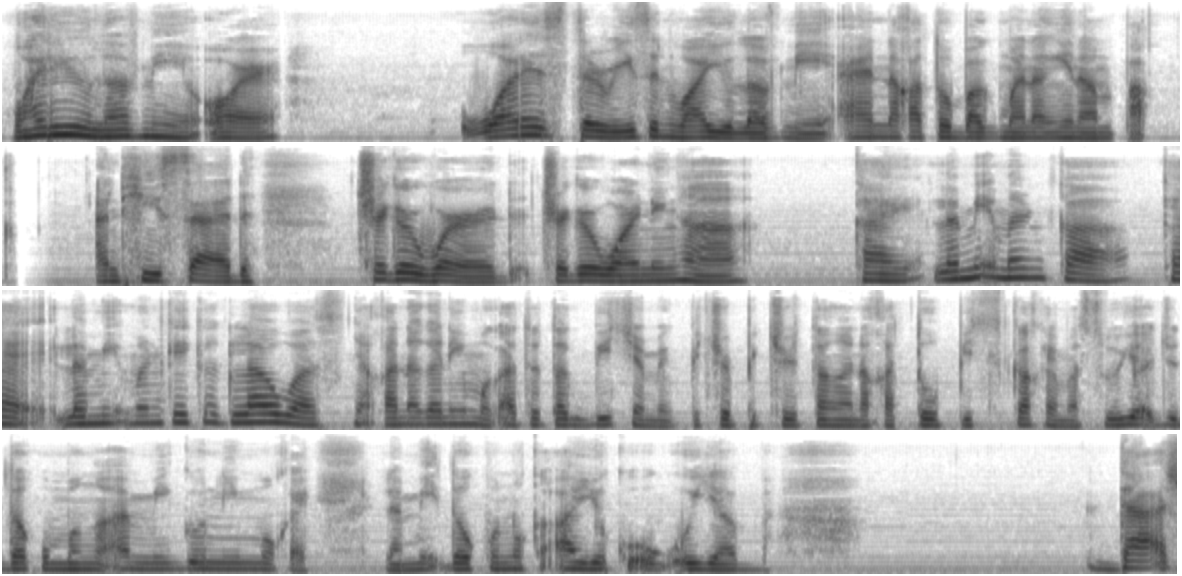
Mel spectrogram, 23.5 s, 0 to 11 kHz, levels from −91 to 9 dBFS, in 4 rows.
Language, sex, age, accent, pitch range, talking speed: English, male, 20-39, Filipino, 120-150 Hz, 160 wpm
